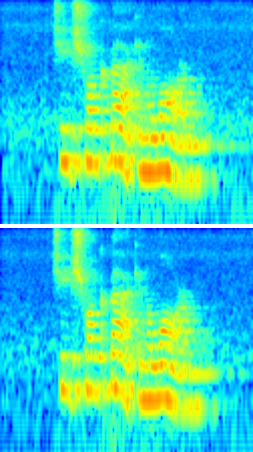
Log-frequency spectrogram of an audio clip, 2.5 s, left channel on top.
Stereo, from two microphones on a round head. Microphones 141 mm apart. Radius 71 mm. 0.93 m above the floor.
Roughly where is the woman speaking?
Right.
